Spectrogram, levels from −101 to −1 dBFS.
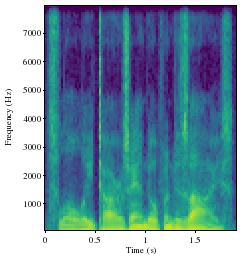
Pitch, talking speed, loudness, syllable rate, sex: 95 Hz, 155 wpm, -15 LUFS, 5.0 syllables/s, male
